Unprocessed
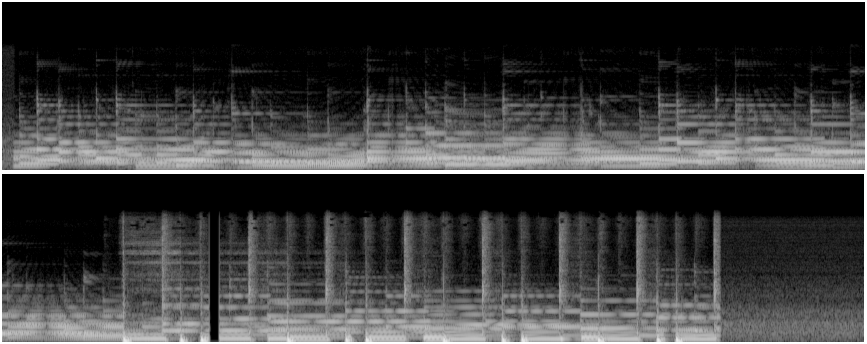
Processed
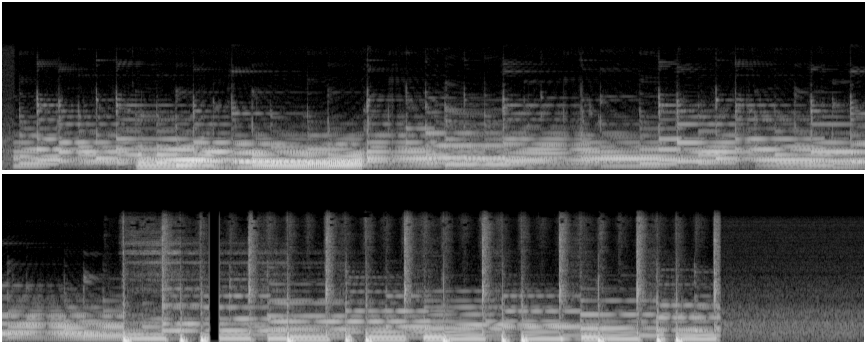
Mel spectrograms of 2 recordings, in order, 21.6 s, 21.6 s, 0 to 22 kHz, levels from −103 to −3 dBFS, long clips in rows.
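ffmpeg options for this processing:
-filter_complex "[0:a]asettb=1/sr,asplit=3[a][b][c];[a]atrim=end=1.694[d];[b]atrim=start=1.69:end=4.49,asetpts=PTS-STARTPTS,afade=t=in:d=0.004:c=qsin,afade=t=out:st=2.796:d=0.004:c=qsin,lowshelf=f=460:g=11[e];[c]atrim=start=4.486[f];[d][e]acrossfade=d=0.004:c1=hsin:c2=qsin[g];[g][f]acrossfade=d=0.004:c1=qsin:c2=hsin"

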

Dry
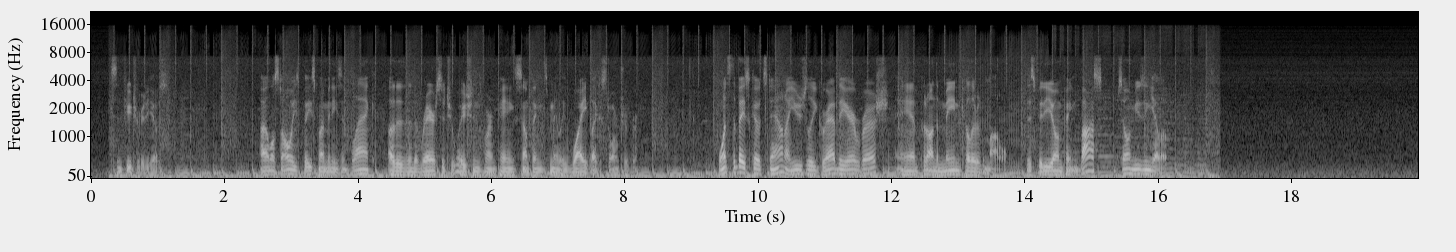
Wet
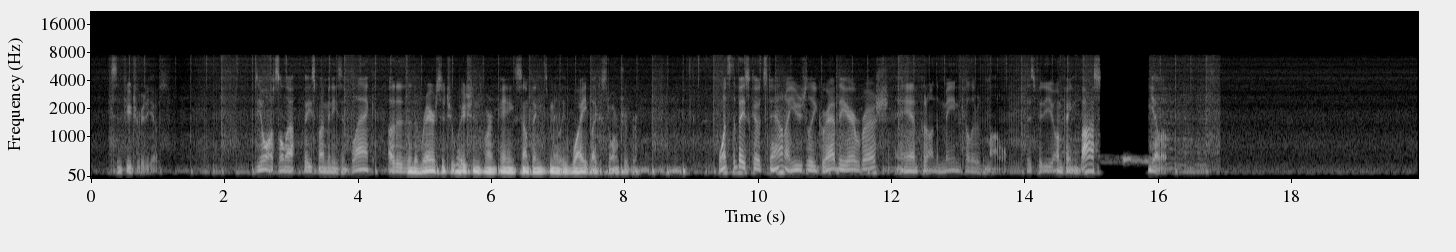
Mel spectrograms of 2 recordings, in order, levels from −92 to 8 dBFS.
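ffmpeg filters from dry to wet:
-filter_complex "[0:a]asettb=1/sr,asplit=3[a][b][c];[a]atrim=end=4.754[d];[b]atrim=start=4.75:end=8.93,asetpts=PTS-STARTPTS,afade=t=in:d=0.004:c=qsin,afade=t=out:st=4.176:d=0.004:c=qsin,bass=f=250:g=13,treble=f=4k:g=-6[e];[c]atrim=start=8.926[f];[d][e]acrossfade=d=0.004:c1=hsin:c2=qsin[g];[g][f]acrossfade=d=0.004:c1=qsin:c2=hsin,asettb=1/sr,asplit=3[h][i][j];[h]atrim=end=10.204[k];[i]atrim=start=10.2:end=11.91,asetpts=PTS-STARTPTS,afade=t=in:d=0.004:c=qsin,afade=t=out:st=1.706:d=0.004:c=qsin,aemphasis=mode=reproduction:type=50fm[l];[j]atrim=start=11.906[m];[k][l]acrossfade=d=0.004:c1=hsin:c2=qsin[n];[n][m]acrossfade=d=0.004:c1=qsin:c2=hsin,asettb=1/sr,asplit=3[o][p][q];[o]atrim=end=12.534[r];[p]atrim=start=12.53:end=14.49,asetpts=PTS-STARTPTS,afade=t=in:d=0.004:c=qsin,afade=t=out:st=1.956:d=0.004:c=qsin,acrossover=split=260|5600[s][t][u];[s]acompressor=threshold=-31dB:ratio=4[v];[t]acompressor=threshold=-35dB:ratio=4[w];[u]acompressor=threshold=-50dB:ratio=4[x];[v][w][x]amix=inputs=3:normalize=0[y];[q]atrim=start=14.486[z];[r][y]acrossfade=d=0.004:c1=hsin:c2=qsin[aa];[aa][z]acrossfade=d=0.004:c1=qsin:c2=hsin,asplit=3[ab][ac][ad];[ab]afade=t=out:st=15.12:d=0.02[ae];[ac]asuperpass=centerf=430:order=12:qfactor=3.6,afade=t=in:st=15.12:d=0.02,afade=t=out:st=15.86:d=0.02[af];[ad]afade=t=in:st=15.86:d=0.02[ag];[ae][af][ag]amix=inputs=3:normalize=0,asplit=5[ah][ai][aj][ak][al];[ah]atrim=end=1.05,asetpts=PTS-STARTPTS,afade=t=out:st=0.73:d=0.32:silence=0.298538[am];[ai]atrim=start=1.05:end=1.41,asetpts=PTS-STARTPTS,volume=-10.5dB[an];[aj]atrim=start=1.41:end=2.462,asetpts=PTS-STARTPTS,afade=t=in:d=0.32:silence=0.298538[ao];[ak]atrim=start=2.458:end=3.122,asetpts=PTS-STARTPTS,areverse[ap];[al]atrim=start=3.118[aq];[am][an][ao]concat=n=3:v=0:a=1[ar];[ar][ap]acrossfade=d=0.004:c1=hsin:c2=hsin[as];[as][aq]acrossfade=d=0.004:c1=hsin:c2=hsin,afftfilt=real='re*between(b*sr/4096,130,7500)':imag='im*between(b*sr/4096,130,7500)':win_size=4096:overlap=0.75,equalizer=f=880:t=o:w=0.41:g=2.5,aecho=1:1:1.2:0.32,volume=-6.5dB"

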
